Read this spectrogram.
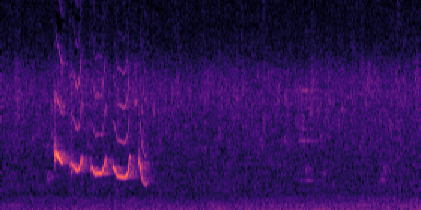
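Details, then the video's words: Lure recording of a common iora for a caged bird that will not sing: four clear whistled notes, each wavering down then up, closing with a falling slur, followed by quiet background hiss. "pancingan sirtu macet bunyi & malas bunyi"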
